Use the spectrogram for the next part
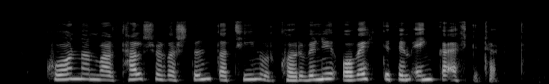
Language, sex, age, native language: Icelandic, female, 60-69, Icelandic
